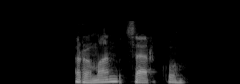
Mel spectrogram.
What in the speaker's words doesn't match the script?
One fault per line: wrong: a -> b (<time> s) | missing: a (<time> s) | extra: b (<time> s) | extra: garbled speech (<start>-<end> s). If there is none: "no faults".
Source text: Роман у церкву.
no faults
